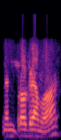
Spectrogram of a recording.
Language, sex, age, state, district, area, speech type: Kannada, male, 60+, Karnataka, Chamarajanagar, rural, conversation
